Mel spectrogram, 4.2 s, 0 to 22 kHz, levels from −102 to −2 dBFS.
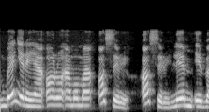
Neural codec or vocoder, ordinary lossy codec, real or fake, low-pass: none; none; real; 7.2 kHz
